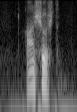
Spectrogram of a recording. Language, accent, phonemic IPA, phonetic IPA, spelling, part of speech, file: Armenian, Eastern Armenian, /ɑnˈʃuʃt/, [ɑnʃúʃt], անշուշտ, adverb, Hy-անշուշտ.ogg
- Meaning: 1. undoubtedly, without doubt, certainly, surely 2. of course, naturally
